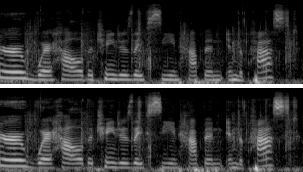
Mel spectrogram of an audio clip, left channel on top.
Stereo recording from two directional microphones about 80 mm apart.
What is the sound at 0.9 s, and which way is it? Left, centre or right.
Speech, right.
